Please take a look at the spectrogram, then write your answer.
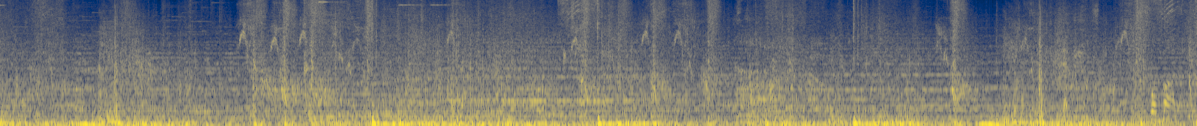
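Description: Bombarda exploding spells in the video game Hogwarts Legacy, heavy booms and crashing blasts repeating through dense, loud combat noise with music and effects throughout.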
